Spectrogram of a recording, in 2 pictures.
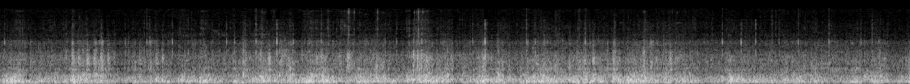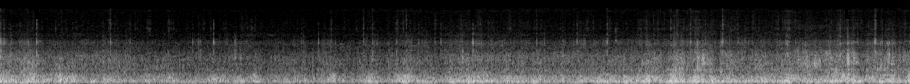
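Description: BMW roadster driving slowly over a cobblestone street, heard from inside the car: an uneven rumble of tyres on stone, with small knocks from the bumps, over the engine.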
